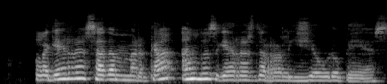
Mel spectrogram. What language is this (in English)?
Catalan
